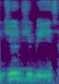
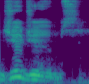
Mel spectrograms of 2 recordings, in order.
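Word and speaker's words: Jujubes: They pronounce it jujubs. It's juju bees. I've always heard of Juju Bees.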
